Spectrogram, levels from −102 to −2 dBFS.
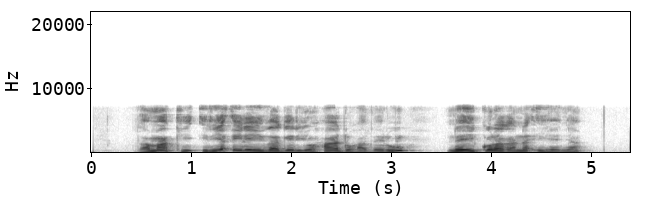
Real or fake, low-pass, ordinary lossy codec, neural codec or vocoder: real; 7.2 kHz; none; none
